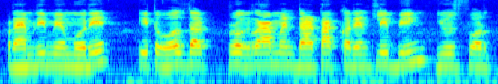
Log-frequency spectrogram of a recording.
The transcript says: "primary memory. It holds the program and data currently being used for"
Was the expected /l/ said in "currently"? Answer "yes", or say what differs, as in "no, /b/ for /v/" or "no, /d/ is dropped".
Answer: yes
